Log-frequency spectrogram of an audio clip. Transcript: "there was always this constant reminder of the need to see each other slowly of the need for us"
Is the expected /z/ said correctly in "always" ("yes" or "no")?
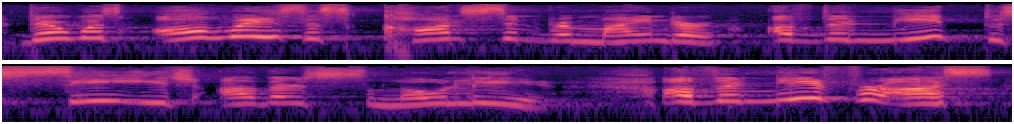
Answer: yes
